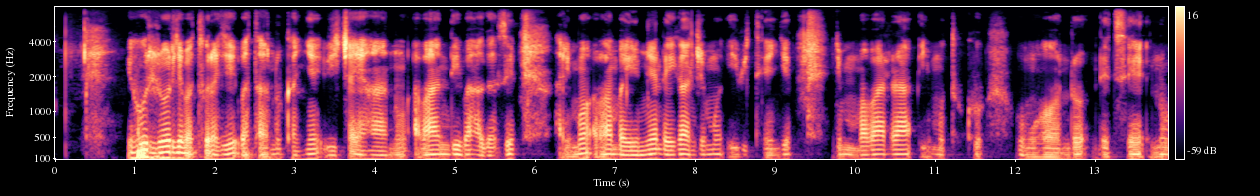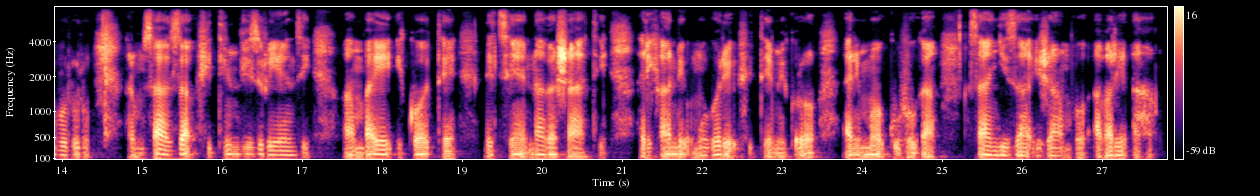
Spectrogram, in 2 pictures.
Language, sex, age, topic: Kinyarwanda, male, 18-24, government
